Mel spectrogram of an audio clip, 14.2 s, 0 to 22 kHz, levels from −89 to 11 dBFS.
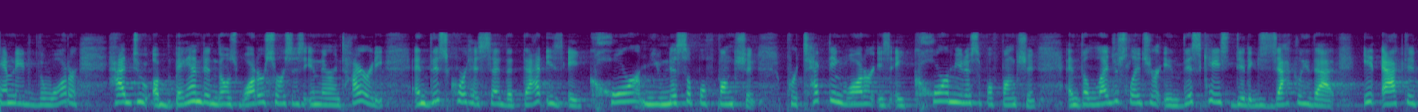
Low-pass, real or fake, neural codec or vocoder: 7.2 kHz; fake; autoencoder, 48 kHz, 128 numbers a frame, DAC-VAE, trained on Japanese speech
